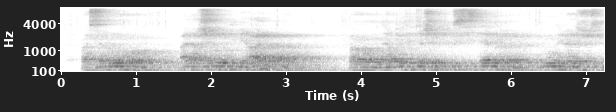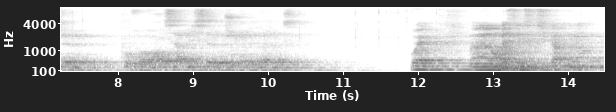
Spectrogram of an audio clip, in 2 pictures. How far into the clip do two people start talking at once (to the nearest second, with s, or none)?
none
